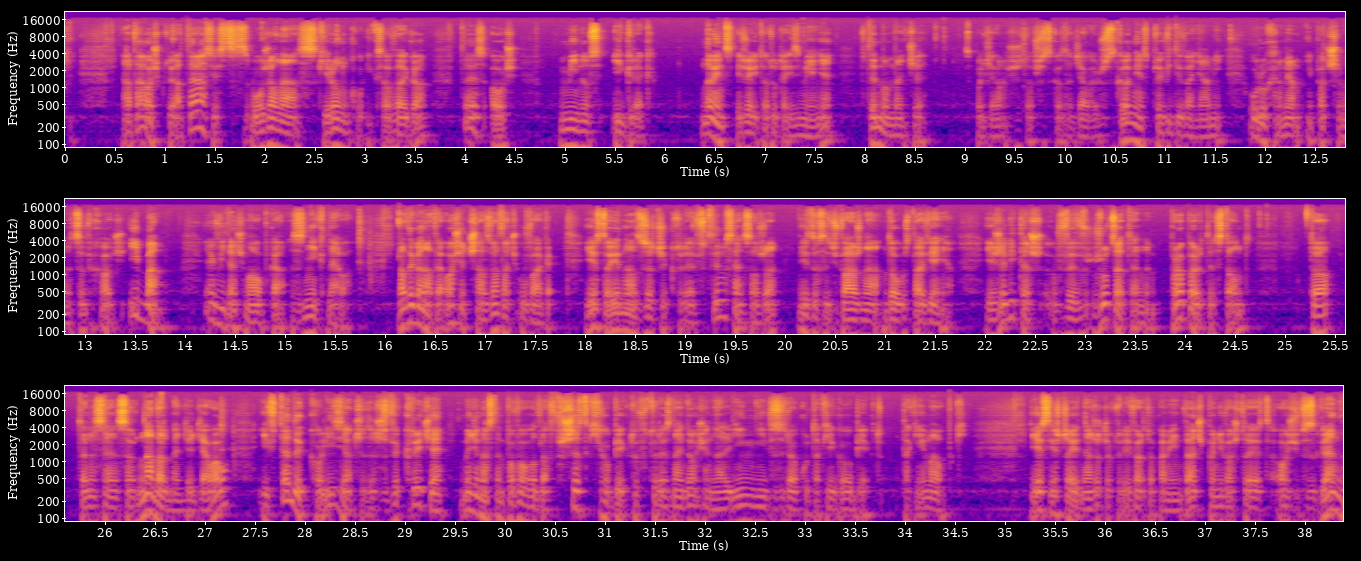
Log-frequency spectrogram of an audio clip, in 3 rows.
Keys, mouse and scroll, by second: 0.0-3.7 middle drag, 7.3 click, 8.7 click, 9.1-10.5 scroll down 1, 9.4 z, 10.5-12.6 middle drag, 12.5 p, 15.7 Escape, 17.5-17.9 scroll up 2, 17.9-18.5 scroll down 2, 18.5 shift+scroll down 1, 18.7-20.0 shift+middle drag, 24.7 click, 25.8 p, 27.1 Escape.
